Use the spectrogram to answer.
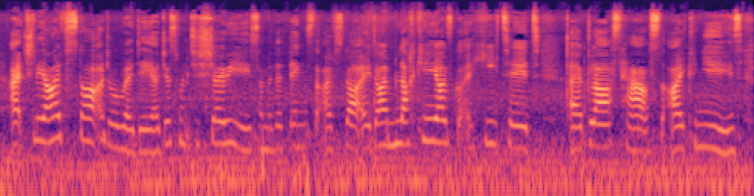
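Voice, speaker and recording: Speaking at a fairly quick pace in an English accent, a woman is heard with audible room echo. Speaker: gardening educator. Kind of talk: live gardening demonstration. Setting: outdoors in a garden, live stream. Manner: loud.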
